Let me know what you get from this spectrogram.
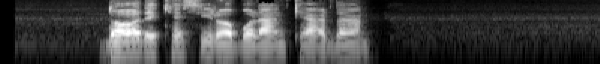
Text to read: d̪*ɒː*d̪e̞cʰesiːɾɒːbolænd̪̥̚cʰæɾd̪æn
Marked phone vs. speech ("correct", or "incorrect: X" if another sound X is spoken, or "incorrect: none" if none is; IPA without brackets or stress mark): correct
